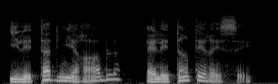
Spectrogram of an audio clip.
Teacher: in all these cases, you should make the liaison, and in that case, it's with T.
